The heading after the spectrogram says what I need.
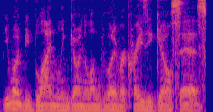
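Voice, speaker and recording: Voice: medium pitch, fairly even intonation, a little fast, lightly acted. A woman voicing a chatty, blokey young friend in a visual novel, teasing and full of Australian slang.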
